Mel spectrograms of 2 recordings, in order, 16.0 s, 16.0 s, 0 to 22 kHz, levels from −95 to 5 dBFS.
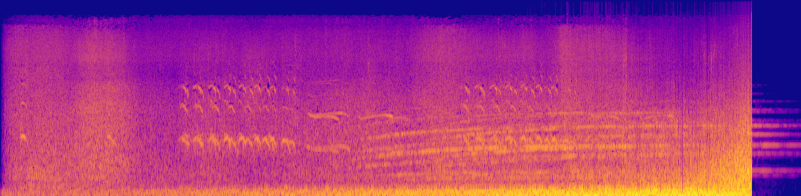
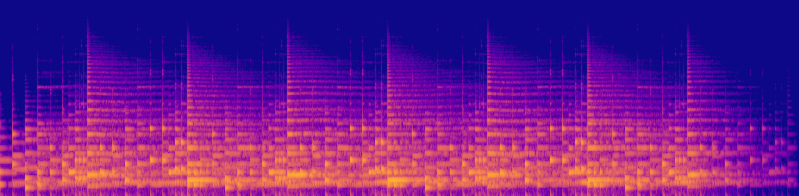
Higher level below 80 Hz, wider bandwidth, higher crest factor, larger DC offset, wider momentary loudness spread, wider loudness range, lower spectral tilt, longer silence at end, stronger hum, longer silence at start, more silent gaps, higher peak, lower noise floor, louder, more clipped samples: first, -12 dBFS vs -54 dBFS; first, 12.5 kHz vs 8 kHz; second, 8 dB vs 18 dB; neither; first, 20 LU vs 9 LU; first, 18 LU vs 3 LU; about the same, -7 dB/octave vs -7 dB/octave; first, 1 s vs 0.7 s; neither; first, 0.15 s vs 0 s; neither; first, 0 dBFS vs -4 dBFS; second, -48 dBFS vs -54 dBFS; first, -9 LUFS vs -22 LUFS; first, 4% vs under 0.1%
